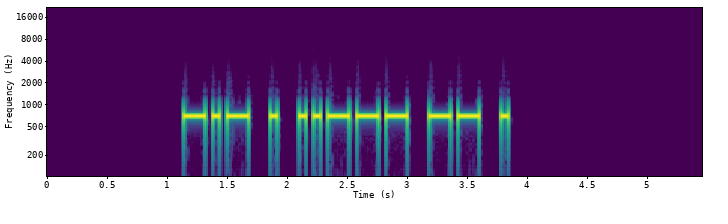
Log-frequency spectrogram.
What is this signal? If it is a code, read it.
Morse code, heard as a keyed tone, about 20 wpm, 700 Hz. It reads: KE2ME
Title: Speed Racing - USA 2x2 Call Signs 17wpm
